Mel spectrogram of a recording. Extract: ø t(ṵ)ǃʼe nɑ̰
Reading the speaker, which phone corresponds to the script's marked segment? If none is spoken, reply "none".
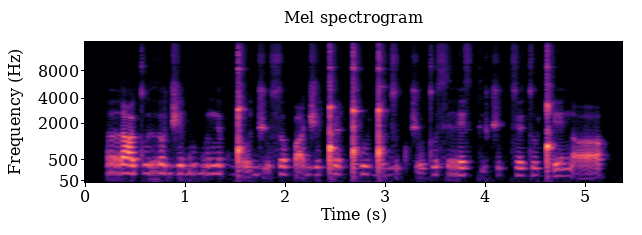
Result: u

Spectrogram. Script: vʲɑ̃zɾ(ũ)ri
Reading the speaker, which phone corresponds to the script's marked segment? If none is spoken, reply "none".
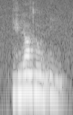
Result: ũ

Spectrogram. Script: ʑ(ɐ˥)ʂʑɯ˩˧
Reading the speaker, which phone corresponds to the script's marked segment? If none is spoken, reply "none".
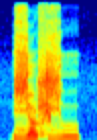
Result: a˥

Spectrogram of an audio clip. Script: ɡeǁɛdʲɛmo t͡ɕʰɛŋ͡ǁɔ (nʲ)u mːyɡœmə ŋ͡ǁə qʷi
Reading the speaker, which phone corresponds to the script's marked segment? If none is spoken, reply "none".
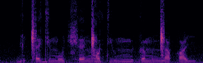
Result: tʲ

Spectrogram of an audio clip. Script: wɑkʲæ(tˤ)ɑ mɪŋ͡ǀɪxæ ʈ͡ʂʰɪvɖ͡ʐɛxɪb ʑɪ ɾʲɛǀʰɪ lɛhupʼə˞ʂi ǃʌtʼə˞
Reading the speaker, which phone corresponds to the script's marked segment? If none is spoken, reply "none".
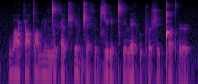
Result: tˤ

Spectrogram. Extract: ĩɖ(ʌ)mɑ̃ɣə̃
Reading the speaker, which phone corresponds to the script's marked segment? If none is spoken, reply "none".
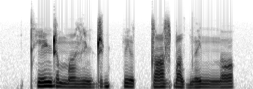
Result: ʌ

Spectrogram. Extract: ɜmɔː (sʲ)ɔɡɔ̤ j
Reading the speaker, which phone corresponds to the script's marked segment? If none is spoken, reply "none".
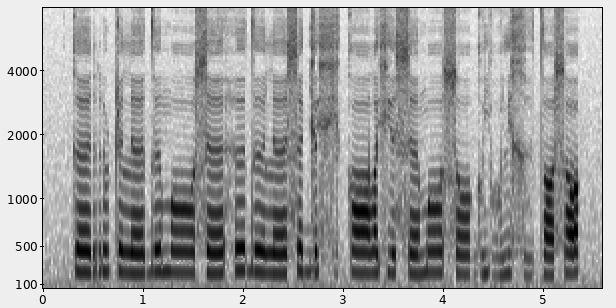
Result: s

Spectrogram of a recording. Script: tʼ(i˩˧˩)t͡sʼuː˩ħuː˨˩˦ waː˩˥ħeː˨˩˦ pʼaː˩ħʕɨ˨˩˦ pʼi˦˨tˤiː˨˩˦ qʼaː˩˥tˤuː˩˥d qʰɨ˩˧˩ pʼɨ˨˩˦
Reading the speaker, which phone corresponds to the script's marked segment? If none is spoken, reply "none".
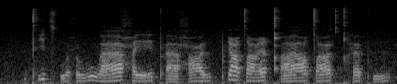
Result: i˦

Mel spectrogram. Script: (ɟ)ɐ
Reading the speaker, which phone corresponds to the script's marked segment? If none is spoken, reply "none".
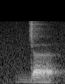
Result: ɟ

